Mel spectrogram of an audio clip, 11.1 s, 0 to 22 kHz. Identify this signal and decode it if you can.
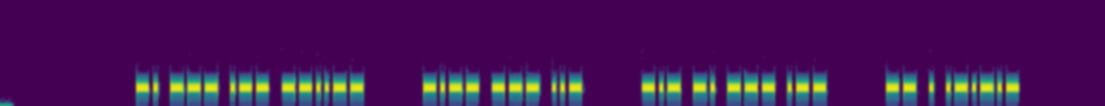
Morse code, heard as a keyed tone, about 28 wpm, 700 Hz. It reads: NOW, YOU KNOW ME.
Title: 2x Word-Spacing - Sentences from Top 200 Words - 28wpm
